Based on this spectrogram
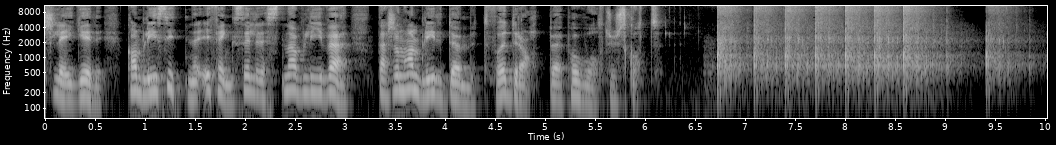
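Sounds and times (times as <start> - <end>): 
speech: 0.0 - 6.2
pistol shots: 6.7 - 10.0.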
